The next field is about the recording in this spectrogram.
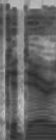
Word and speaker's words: Khadair: And in all honesty, I don't know if Khadair is the way that you pronounce that. I don't know what the correct pronunciation of it is.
